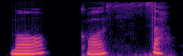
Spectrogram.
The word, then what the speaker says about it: 먹었어: So how Korean people pronounce it? 먹었어.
